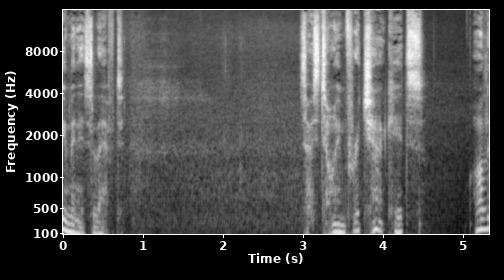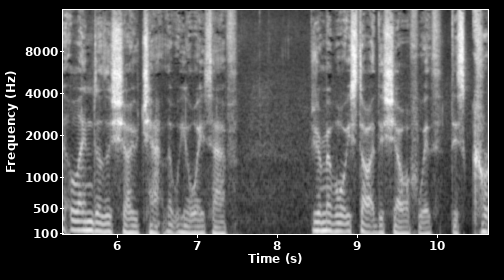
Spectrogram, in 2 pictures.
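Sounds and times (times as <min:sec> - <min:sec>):
speech: 0:00.0 - 0:00.8, 0:03.0 - 0:04.6, 0:05.2 - 0:07.6, 0:08.4 - 0:10.6
ocean waves washing onto the shore: 0:00.0 - 0:10.6.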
